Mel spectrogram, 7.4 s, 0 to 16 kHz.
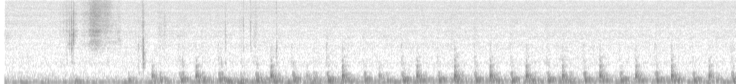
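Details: BMW F30 320, engine off: quiet, dull knock repeating nearly three times a second as the steering wheel is worked; loose steering rack knock.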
